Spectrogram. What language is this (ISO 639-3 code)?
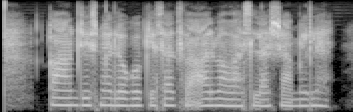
urd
